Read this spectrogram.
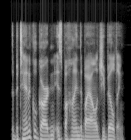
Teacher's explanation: Use a falling intonation on the final word building to signal the end of the statement.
